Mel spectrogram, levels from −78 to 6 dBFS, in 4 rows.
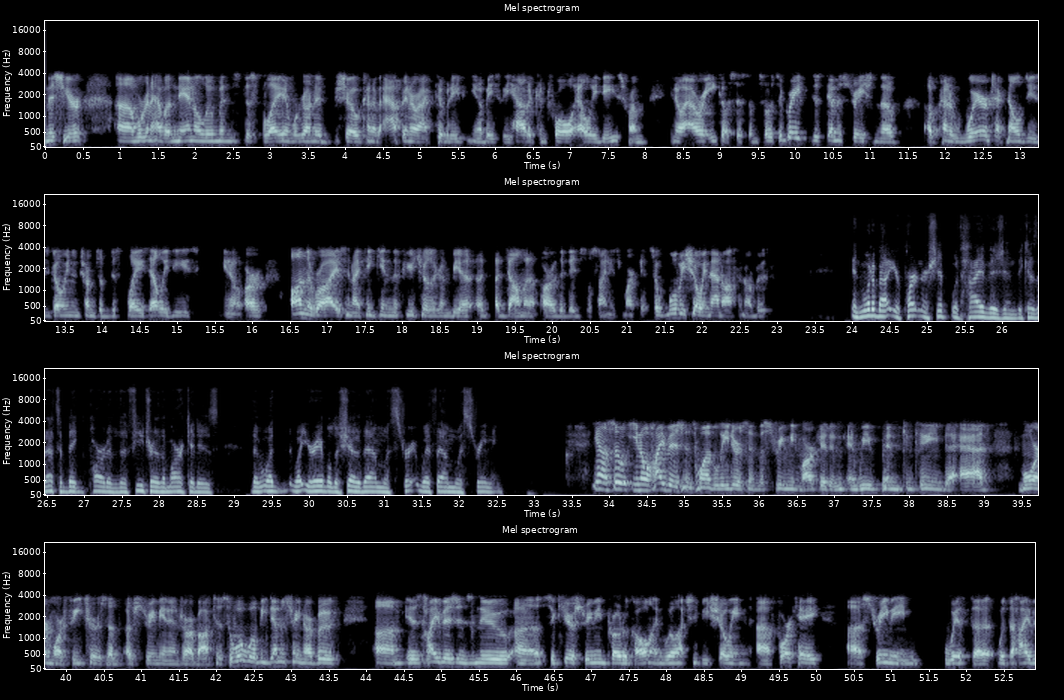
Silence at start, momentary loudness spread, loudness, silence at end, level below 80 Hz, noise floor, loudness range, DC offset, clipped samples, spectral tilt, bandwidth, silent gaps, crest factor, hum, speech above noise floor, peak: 0 s; 9 LU; -19 LUFS; 0 s; -60 dBFS; -73 dBFS; 4 LU; under 0.1%; under 0.1%; -6 dB/octave; 12 kHz; none; 18 dB; none; 54 dB; -2 dBFS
